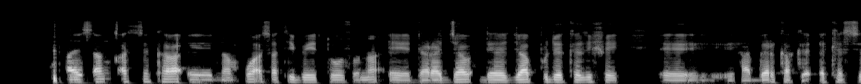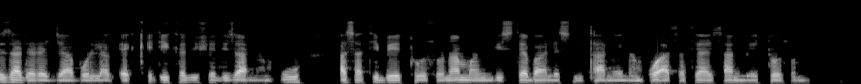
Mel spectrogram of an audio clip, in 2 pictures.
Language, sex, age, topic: Gamo, female, 18-24, government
